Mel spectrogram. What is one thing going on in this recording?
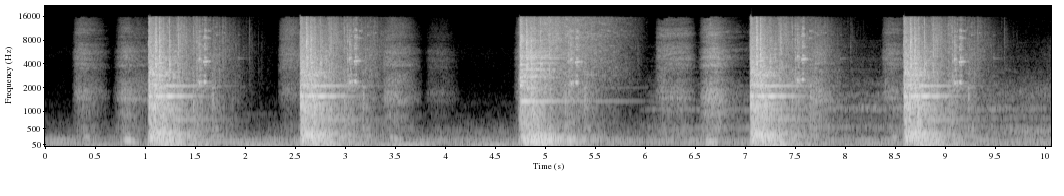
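A metal wrench strikes a car body with loud clanging blows.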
